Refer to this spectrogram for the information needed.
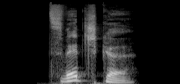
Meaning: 1. plum (fruit) 2. freestone damson (Prunus domestica subsp. domestica) 3. coochie, quim
- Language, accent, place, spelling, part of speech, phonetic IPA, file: German, Germany, Berlin, Zwetschge, noun, [ˈtsvɛtʃ.ɡə], De-Zwetschge.ogg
